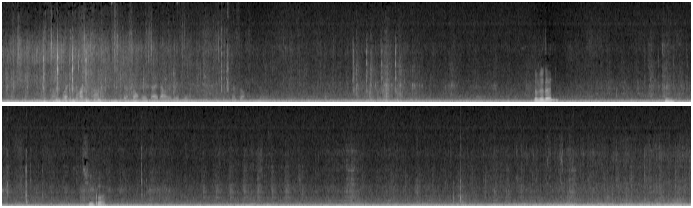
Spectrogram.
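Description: A chairlift creaks and rattles as it moves along its cable.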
